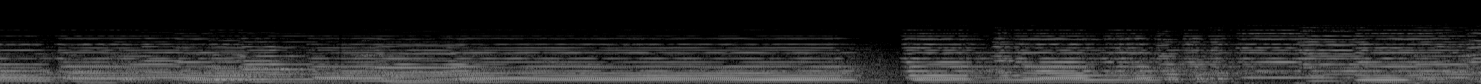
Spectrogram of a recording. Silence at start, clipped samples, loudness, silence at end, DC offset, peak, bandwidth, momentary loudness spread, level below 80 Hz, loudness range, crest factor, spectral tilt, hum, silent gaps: 0 s; under 0.1%; -34 LUFS; 0 s; under 0.1%; -20 dBFS; 11 kHz; 5 LU; -56 dBFS; 1 LU; 14 dB; -6 dB/octave; none; none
